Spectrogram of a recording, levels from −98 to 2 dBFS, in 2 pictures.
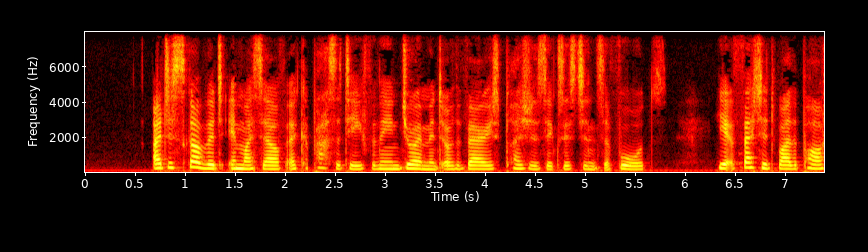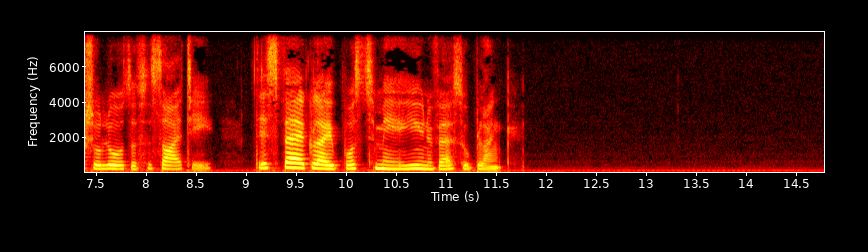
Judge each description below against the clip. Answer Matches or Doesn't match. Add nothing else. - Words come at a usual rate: Doesn't match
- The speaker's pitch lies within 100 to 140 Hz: Doesn't match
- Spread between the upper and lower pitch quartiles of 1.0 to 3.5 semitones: Matches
